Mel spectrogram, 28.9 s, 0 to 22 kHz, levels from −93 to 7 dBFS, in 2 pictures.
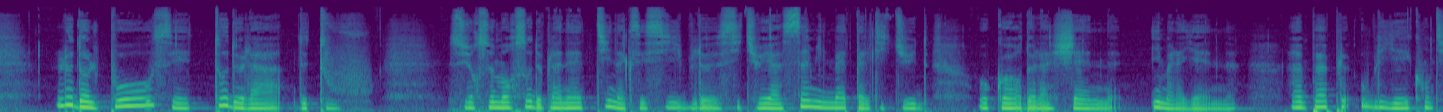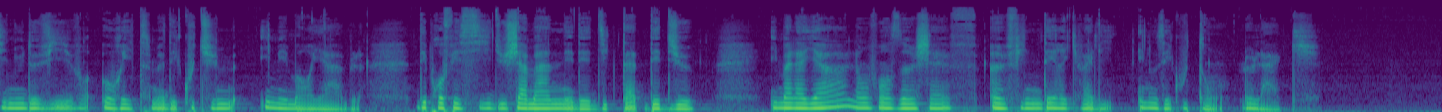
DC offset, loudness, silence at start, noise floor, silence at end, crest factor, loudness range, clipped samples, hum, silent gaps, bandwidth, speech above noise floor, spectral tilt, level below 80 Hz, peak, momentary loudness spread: under 0.1%; -25 LUFS; 0 s; -60 dBFS; 1.3 s; 18 dB; 4 LU; under 0.1%; none; none; 15.5 kHz; 36 dB; -7.5 dB/octave; -44 dBFS; -6 dBFS; 11 LU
